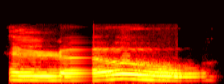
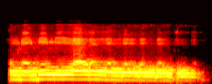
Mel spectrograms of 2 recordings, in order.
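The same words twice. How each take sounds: First: It is said in a very low voice. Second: It is said in a bubbly underwater voice.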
